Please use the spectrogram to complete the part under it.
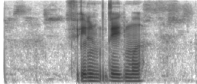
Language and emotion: Russian, neutral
